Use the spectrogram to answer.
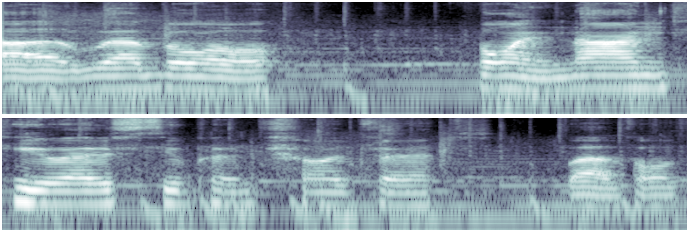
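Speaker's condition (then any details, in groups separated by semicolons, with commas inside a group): Cerebral palsy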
